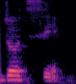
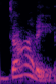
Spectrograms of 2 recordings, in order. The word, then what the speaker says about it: Dotie: is so my first name is a little tricky because it only has one t the real way to pronounce it is dotsi the pre-approved alternative for anglophones is dottie like lottie dottie because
